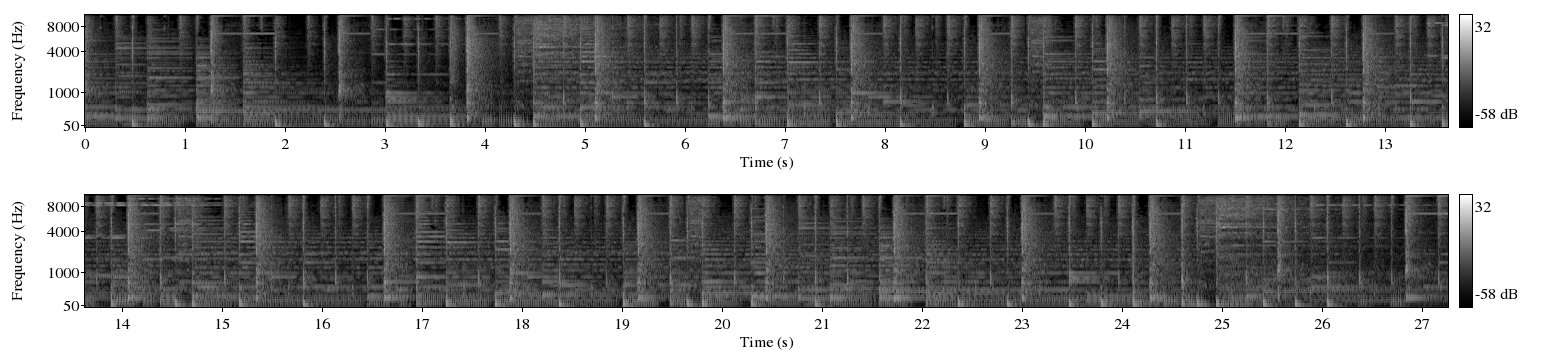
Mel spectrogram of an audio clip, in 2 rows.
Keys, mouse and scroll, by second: 0.6 middle click, 1.1-5.0 drag, 5.7 e, 9.3-12.6 middle drag, 11.7 i, 16.7-18.5 drag, 18.9-20.8 middle drag, 22.8 middle click, 23.3-24.4 right drag, 24.4-25.9 middle drag.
